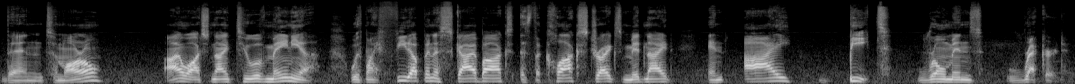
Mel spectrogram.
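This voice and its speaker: A man's voice: medium pitch, expressive, slow pace, a bit bright. A man playing a cocky, cool-headed wrestling champion in a game cutscene, with a dry, cutting manner.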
